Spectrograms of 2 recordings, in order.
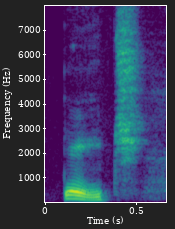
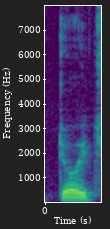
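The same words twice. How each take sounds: First: The name is said with a Russian pronunciation. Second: The name is said without the Russian pronunciation. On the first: "in Russian it would be more properly Deutsch" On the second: "I'm just going to use Deutsch again"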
